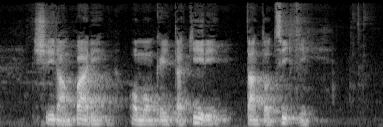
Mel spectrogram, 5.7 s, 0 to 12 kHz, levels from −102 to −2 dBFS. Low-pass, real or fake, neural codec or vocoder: 10.8 kHz; real; none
